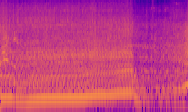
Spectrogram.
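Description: A sports car engine idles loudly nearby, then cuts off.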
